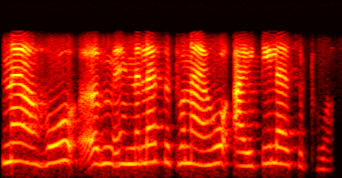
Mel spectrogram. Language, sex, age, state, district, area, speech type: Sindhi, female, 18-30, Maharashtra, Thane, urban, conversation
